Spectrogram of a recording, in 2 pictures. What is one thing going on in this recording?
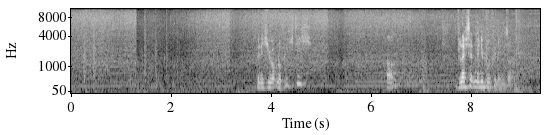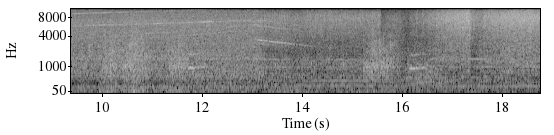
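A vehicle engine hums steadily as it drives over rough ground.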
